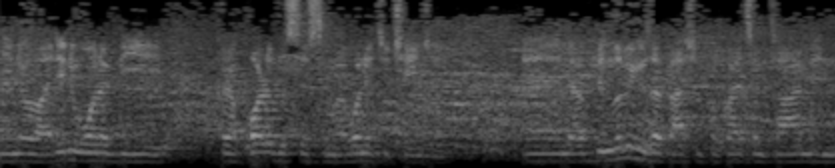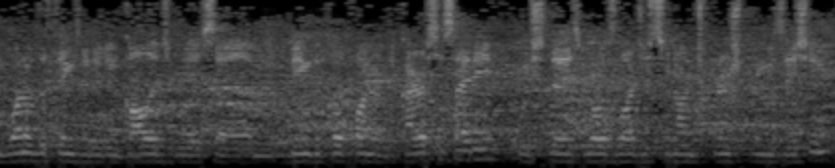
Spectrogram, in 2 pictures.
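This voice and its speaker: A young man from Russia, telling his story in an interview with energetic enthusiasm. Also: mid-range voice, reverberant, heavy background noise. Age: young adult. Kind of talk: casual interview answers.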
